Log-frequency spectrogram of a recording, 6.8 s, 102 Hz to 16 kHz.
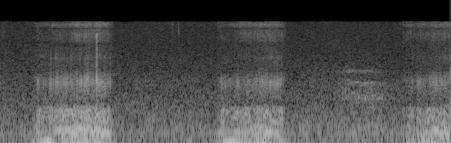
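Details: A friend snoring on Christmas Day: loud, low, rumbling snores on each breath in, about three in under seven seconds, roughly 23 breaths a minute; snoring.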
